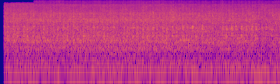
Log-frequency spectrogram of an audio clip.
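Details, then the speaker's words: Jeep Liberty at idle: rough running with a harsh diesel-like clatter; owner wonders about detonation, pre-ignition, valve tap or a bad coil and dead cylinder, unconfirmed. "what's that sound YouTube is that detonation is that pre-ignition are my valves tapping [Applause] sounds like a diesel"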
